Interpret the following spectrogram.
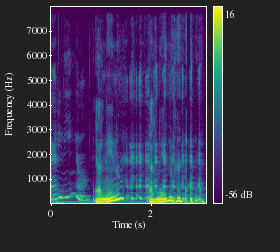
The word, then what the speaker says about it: El Niño: El Niño? El Niño? É que você falou El Niño. El Niño. Quando você fala na pronúncia correta, dá a impressão que é o Elinho.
